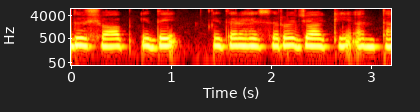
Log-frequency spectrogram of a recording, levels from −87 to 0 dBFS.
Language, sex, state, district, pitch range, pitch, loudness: Kannada, female, Karnataka, Bidar, 230-245 Hz, 235 Hz, -15 LUFS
